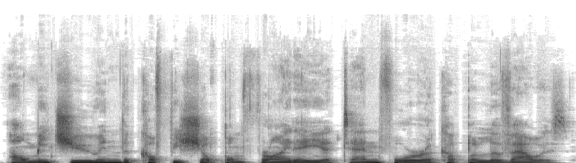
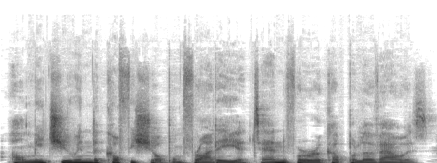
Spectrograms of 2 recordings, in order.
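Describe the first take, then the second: First: The sentence is said slowly. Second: The sentence is said faster.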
